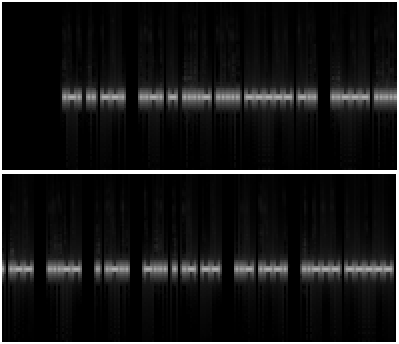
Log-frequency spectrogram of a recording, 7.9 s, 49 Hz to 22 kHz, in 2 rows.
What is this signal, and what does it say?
Morse code, heard as a keyed tone, about 49 wpm, 700 Hz. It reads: RIG FT450D 25W 3 EL BEAM UP 20
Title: Practice QSO - Exchange 2 - Info - 50wpm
